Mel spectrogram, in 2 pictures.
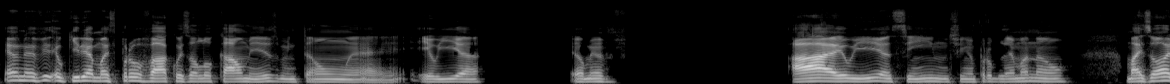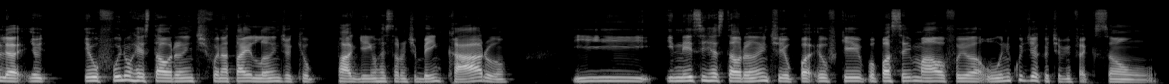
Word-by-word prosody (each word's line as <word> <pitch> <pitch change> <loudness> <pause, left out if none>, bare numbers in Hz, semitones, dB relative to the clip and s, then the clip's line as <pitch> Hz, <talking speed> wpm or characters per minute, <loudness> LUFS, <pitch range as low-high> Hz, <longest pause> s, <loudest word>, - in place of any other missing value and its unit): Eu 185 +2 0
não 185 -1 0
evi 180 +2 -1
eu 165 - +1
queria 170 +4 +3
mais 155 -3 0
provar 145 -5 +2
coisa 140 -1 -3
local 135 -1 0
mesmo, 135 0 -3
então, 120 -1 -3
eh, 105 -1 -6
eu 125 -1 -4
ia 125 0 0 1.0
eu 130 - -3
me 135 0 0 1.9
Ah, 145 +1 +10
eu 140 0 +3
ia 140 +1 +1
sim, 135 +1 -3
não 130 -2 -3
tinha 125 -1 -7
problema 135 +2 -4
não. 135 -3 -4 0.5
Mas 140 +1 +2
olha, 155 -3 +4
eu 150 -1 0 0.4
eu 170 0 +3
fui 180 +2 -1
no 200 - +2
restaurante, 150 -4 +1
foi 150 - -4
na 145 - +2
Tailândia 145 -1 0
que 135 - -15
eu 125 -2 -8 0.2
paguei 135 -1 0
um 140 - -2
restaurante 135 -2 -5
bem 135 +4 -2
caro, 135 -2 +2 0.7
e 160 - -4
e 160 - -4
nesse 170 +3 +1
restaurante 160 -1 +1
eu 145 - 0
pa 145 +3 -1
eu 155 +1 -2
fiquei, 160 +3 -2
eu 155 +1 -5
passei 160 +2 0
mal, 150 -2 +1
foi 145 +1 -3
a 140 -1 0
o - - -5
único 175 +7 -3
dia 180 -1 -1
que - - -20
eu 140 - -7
tive 130 -1 -8
infecção 115 -4 -6
145 Hz, 155 wpm, -22 LUFS, 135-155 Hz, 1.9 s, Ah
